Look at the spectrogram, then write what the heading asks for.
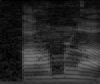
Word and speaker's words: Kamala: But okay, I hate saying Kamala. Can I say her name like how a normal Indian person would say her name? Kamala. Her name is Kamala. It's not Kamala.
